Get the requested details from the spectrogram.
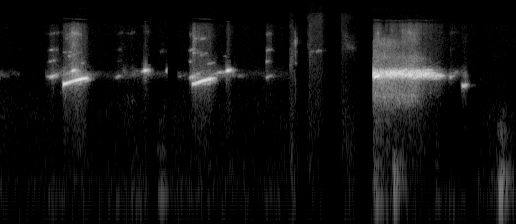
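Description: Spring peepers give clear, rising high peeps every second or so, then one longer buzzy trill, the males' aggressive call.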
